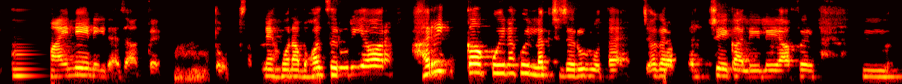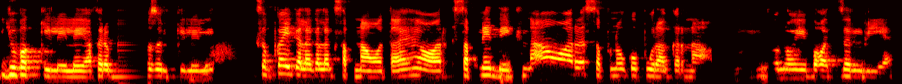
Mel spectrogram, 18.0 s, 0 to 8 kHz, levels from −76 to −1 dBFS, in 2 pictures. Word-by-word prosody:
मायने 200 +1 0
ही 215 - +4
नहीं 190 -2 -5
रह 315 - -6
जाते। - - -8 0.6
तो - - -9
सपने 200 - -3
होना 190 -1 +2
बहुत 210 +4 0
ज़रूरी 225 +1 +1
है 250 - +3
और 255 -1 +6 0.4
हर 255 +5 +5
एक 335 -1 +2
का 295 0 +11
कोई 275 -1 +4
न - - +1
कोई 275 - +3
लक्ष्य 220 -2 +1
ज़रूर 195 +1 0
होता 185 0 -3
है। - - -14 0.3
अगर 195 -1 +1
आप 185 - -1 0.2
बच्चे 190 +2 0
का 190 - +2
ले 175 - -3
ले 185 - -1
या 180 0 +2
फिर 185 -1 -1 0.5
ल 175 -1 -10
युवक 230 0 +5
की 190 - 0
ले 180 -1 -1
ले 175 - +1
या 175 - 0
फिर 195 - +3
अब 185 -1 0
बुजुर्ग 175 +2 -5
की 360 - -8
ले 350 - -5
ले। 390 - -7 0.5
सबका 265 - -1
एक 245 -1 +3
अलग 200 -1 +2
अलग 195 0 0
सपना 180 -1 0
होता 170 0 -1
है 210 +3 -2
और 175 -2 +4 0.2
सपने 220 +2 +2
देखना 205 +3 -3 0.3
और 225 -2 +1
सपनों 205 0 -5
को 210 - -3
पूरा 190 -3 0
करना 175 -2 -7 0.7
दोनों 195 -1 -6
ही 190 - -2
बहुत 185 -1 +1
ज़रूरी 175 -3 -3
है। 155 - -7
195 Hz, 205 wpm, -21 LUFS, 180-220 Hz, 0.7 s, का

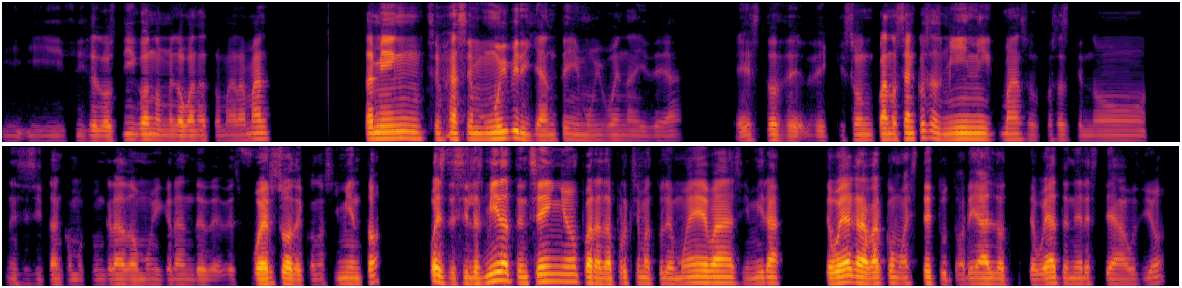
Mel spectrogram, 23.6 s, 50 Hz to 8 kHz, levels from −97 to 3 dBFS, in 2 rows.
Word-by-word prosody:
y 95 0 -28
y - - -38
si 105 - -24
se 100 0 -9
los 100 0 -10
digo, 115 0 -5
no 110 -2 -8
me 105 0 -14
lo 100 -1 -4
van 100 0 -8
a 100 - -12
tomar 105 +1 -20
a - - -13
mal. 125 +2 -6 1.0
También 135 +1 +3
se 125 - -10
me 125 +1 -2
hace 125 +1 -3
muy 125 +3 +2
brillante 110 -5 -3
y 110 - -13
muy 105 0 -17
buena 105 -1 -20
idea 95 +1 -23 0.6
esto 105 +3 -10
de 100 -1 -14
de 100 -1 -20
que 100 - -33
son 110 +1 -10
cuando 115 +1 -2
sean 125 +2 -1
cosas 140 -2 -7
mínimas 115 -1 -2
o 105 -1 -22
cosas 105 0 -20
que - - -26
no 100 0 -19 0.4
necesitan 105 -1 -16
como 100 0 -22
que 95 - -36
un 100 - -23
grado 105 0 -7
muy 105 -1 -18
grande 100 0 -14
de 100 -1 -18
de 100 0 -19
esfuerzo 110 +3 +3
o - - +4
de 100 -1 -5
conocimiento, 110 +6 -7 0.5
pues 140 - +7
decirles: 115 +2 -4
"Mira, 175 +4 +8
te 130 - -5
enseño 155 +4 +2
para 120 -3 +5
la 110 -1 +2
próxima 120 0 -8
tú 115 0 -15
le 110 - -4
muevas 125 +1 +3
y 110 - -19
mira, 120 +1 -2 0.4
te - - +3
voy 125 +3 +9
a 140 - +10
grabar 120 -3 +6
como 115 -2 -6
este 120 +1 -3
tutorial 110 0 -3
o 105 - -3 0.2
te 100 - -7
voy 110 +3 0
a 120 0 +2
tener 115 -1 -9
este 110 -1 -10
audio 105 +5 -13
110 Hz, 195 wpm, -21 LUFS, 100-120 Hz, 1.0 s, a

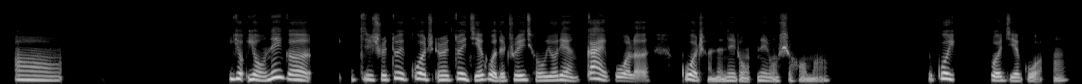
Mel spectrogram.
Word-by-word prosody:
哦。 200 -3 -2 1.7
有 255 +1 +5
有 215 -4 +3
那 320 +7 +6
个， 215 - +2 0.5
就 220 -2 -2
是 210 +1 0
对 260 +4 +2
过 250 +3 +3
程 215 - -8
就 210 - +1
是 210 - +3
对 250 +4 +3
结 200 +1 +2
果 225 - +3
的 165 - 0
追 210 +3 +2
求 180 -3 -2
有 190 +1 +2
点 185 -6 0
盖 265 -7 +3
过 175 -4 -2
了 - - -5 0.3
过 - - +3
程 - - -5
的 85 - -2
那 85 +1 -2
种 - - -5
那 180 -1 -2
种 - - -4
时 - - -2
候 85 - -8
吗？ 85 - -7 1.1
过 265 -1 +5
于 230 - -1 0.3
的 180 -2 +3
结 165 -2 -2
果， - - -5
啊。 95 +2 -9
205 Hz, 215 characters per minute, -21 LUFS, 175-225 Hz, 1.7 s, 那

